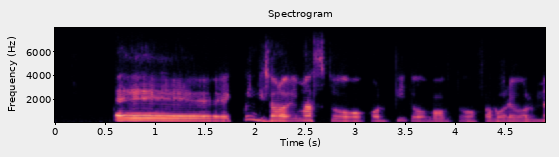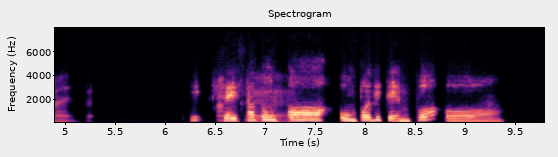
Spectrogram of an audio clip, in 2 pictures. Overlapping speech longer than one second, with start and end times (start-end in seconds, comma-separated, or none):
none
